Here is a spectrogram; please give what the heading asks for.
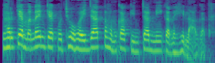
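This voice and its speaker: A woman's voice: sits high, brisk, slight background noise, lightly acted. A woman voicing a devoted, fussing village wife, chatty and reassuring, with an Awadhi accent in a comedy cartoon. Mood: concerned, reassuring.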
